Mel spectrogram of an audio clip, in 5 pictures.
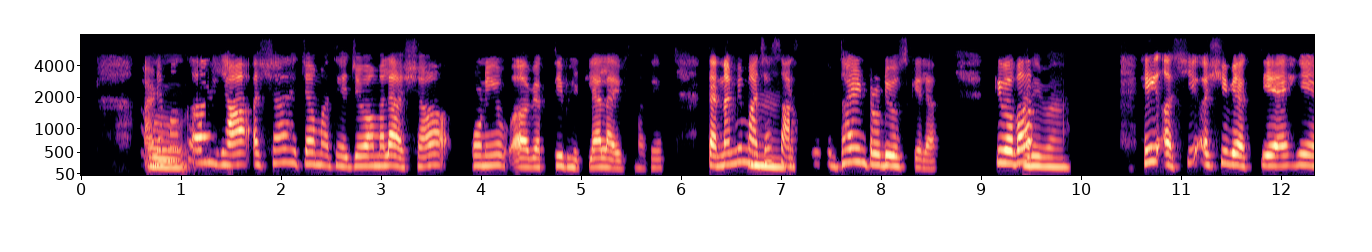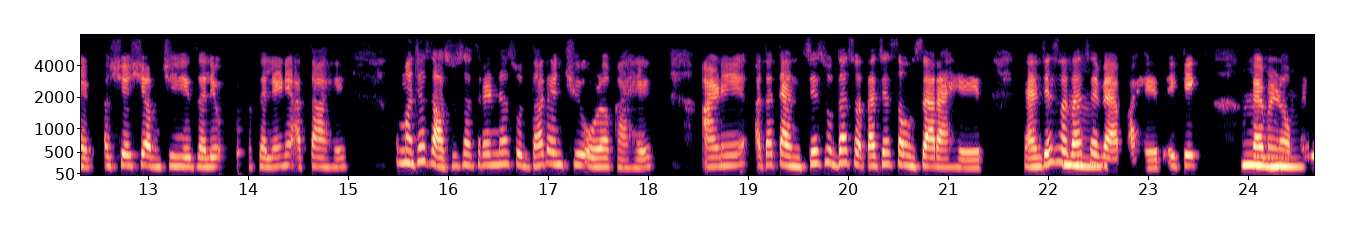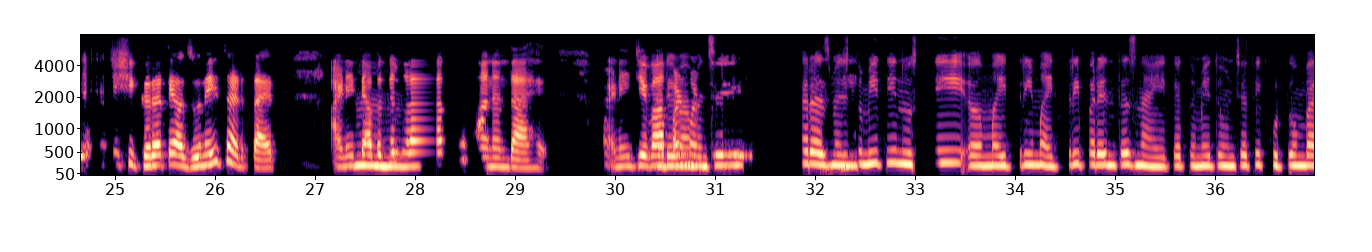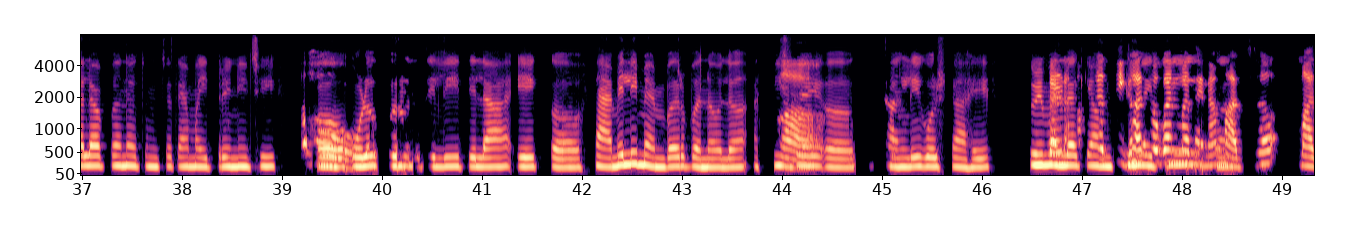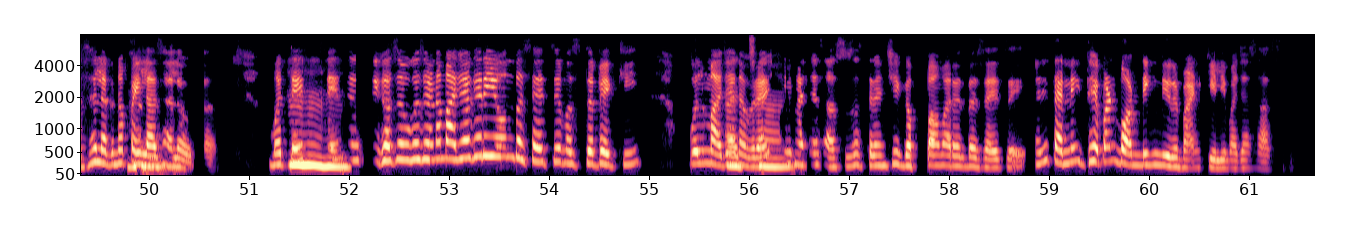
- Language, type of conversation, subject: Marathi, podcast, प्रवासात भेटलेले मित्र दीर्घकाळ टिकणारे जिवलग मित्र कसे बनले?
- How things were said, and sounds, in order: tapping; in English: "लाईफमध्ये"; other noise; other background noise; in English: "बॉन्डिंग"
